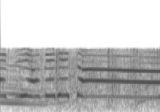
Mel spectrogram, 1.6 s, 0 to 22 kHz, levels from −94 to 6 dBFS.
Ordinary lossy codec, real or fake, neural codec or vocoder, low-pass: none; real; none; 3.6 kHz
